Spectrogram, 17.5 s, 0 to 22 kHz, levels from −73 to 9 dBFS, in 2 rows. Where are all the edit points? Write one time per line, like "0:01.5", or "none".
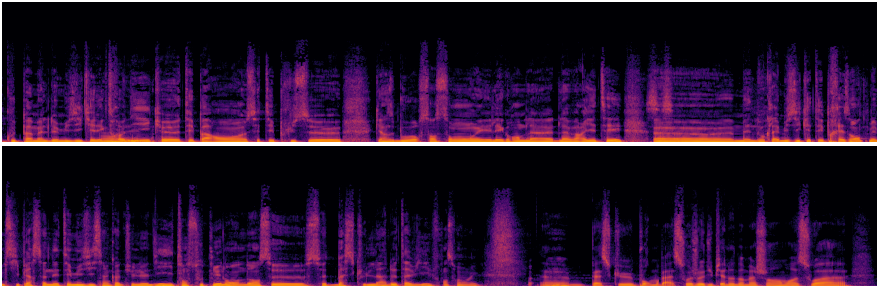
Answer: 0:14.1
0:15.3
